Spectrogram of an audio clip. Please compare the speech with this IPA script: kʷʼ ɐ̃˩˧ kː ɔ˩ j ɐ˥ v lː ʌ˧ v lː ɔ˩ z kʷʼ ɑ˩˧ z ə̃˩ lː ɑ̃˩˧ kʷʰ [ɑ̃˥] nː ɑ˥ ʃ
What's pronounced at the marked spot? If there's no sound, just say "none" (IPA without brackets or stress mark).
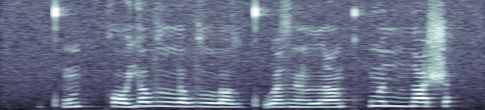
ɑ̃˥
